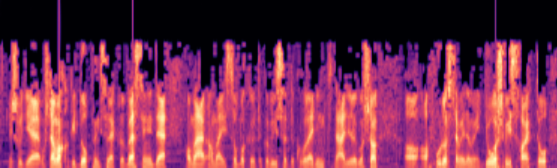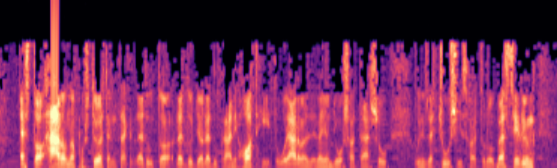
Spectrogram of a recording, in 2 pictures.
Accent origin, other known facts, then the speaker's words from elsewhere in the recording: Hungary; büszke voltam, hogy magyar a Béla, illetve hogy én is magyar vagyok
